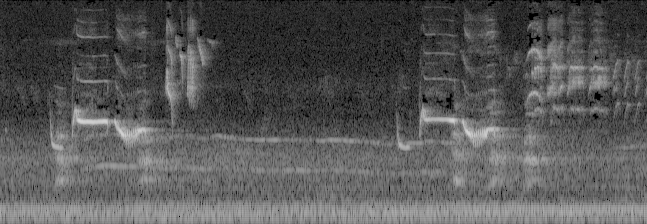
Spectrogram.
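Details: Common blackbird, a male, perched atop a plum tree and singing: two fluted, slightly falling whistled phrases, each closing in a thin high twitter, about three seconds apart.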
